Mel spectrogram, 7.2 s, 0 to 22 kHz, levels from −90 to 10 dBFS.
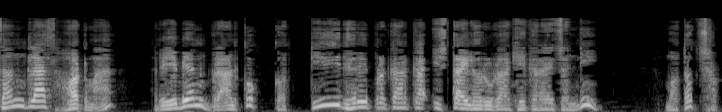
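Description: Speech, heavily coloured throughout: the treble sounds gritty and metallic, s sounds come out lispy, and a spectrogram shows smeared, copied-looking high bands cut off sharply at 11.1 kHz. This most likely comes from HE-AAC compression, whose band replication rebuilds the treble from lower bands, and the heavy damage points to a very low bitrate of around 12 kbps. Pre-echo appears twice: a short hiss runs ahead of attacks from 0.80 to 0.84 s (40 ms) and from 3.86 to 3.90 s (36 ms). The codec spread its noise across the whole block, so on a waveform or spectrogram a noise smear shows just before each onset, and the attacks sound softened.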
